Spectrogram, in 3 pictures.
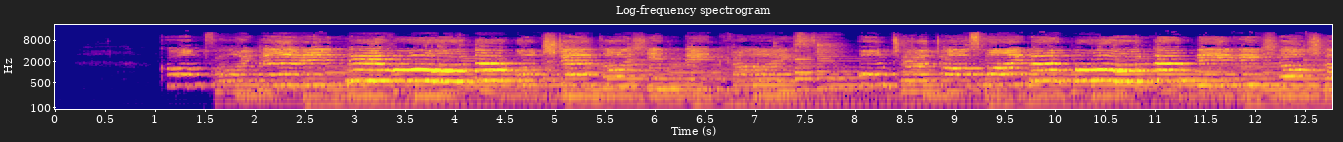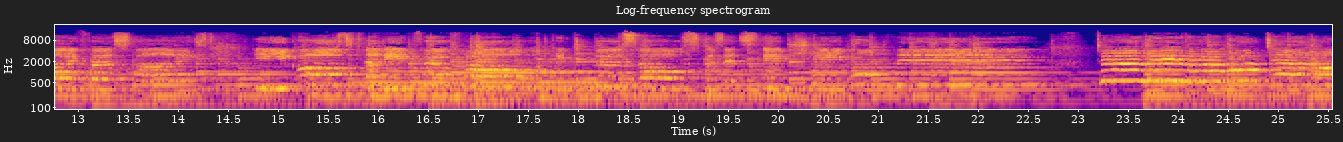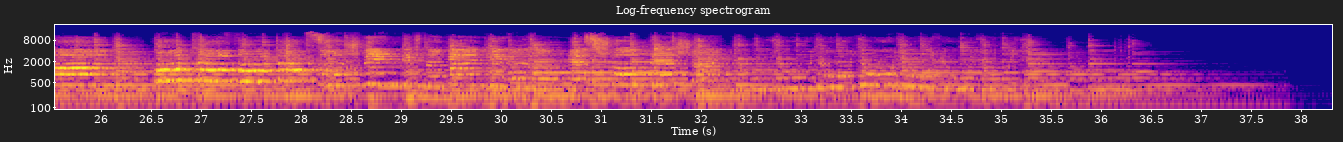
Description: Dieses Lied wurde vom Sextett der Freien Waldorfschule Halle eingesungen.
